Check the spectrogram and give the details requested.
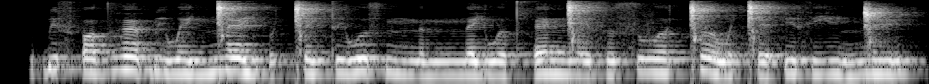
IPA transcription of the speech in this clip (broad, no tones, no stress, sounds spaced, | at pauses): ɓ i s ʔ ɔ dʱ œ ɓ i w e j ŋ͡ǀ ɛ j ʔ u ǀ e j t i w u s nː œ nː ɛ j w ɤ t ʔ ɛ ŋ͡ǀ e s u s v ɤ ǀ ɤ w ə ǀ e ʔ i s j i ŋ͡ǀ y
